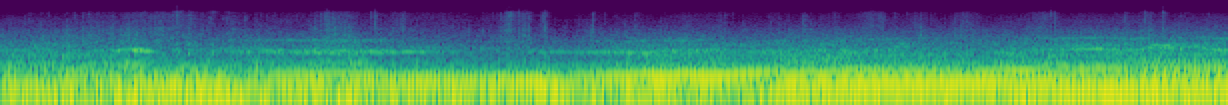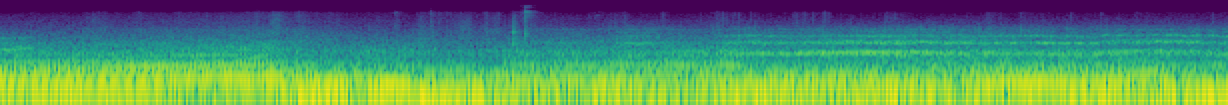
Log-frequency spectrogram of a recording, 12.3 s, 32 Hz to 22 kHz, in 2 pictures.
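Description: Holden VE Commodore SS's 6.0-litre V8 heard from inside the cabin on a hot lap: the engine note climbs steadily under acceleration for several seconds, falls away sharply about eight seconds in, then runs on at lower revs.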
